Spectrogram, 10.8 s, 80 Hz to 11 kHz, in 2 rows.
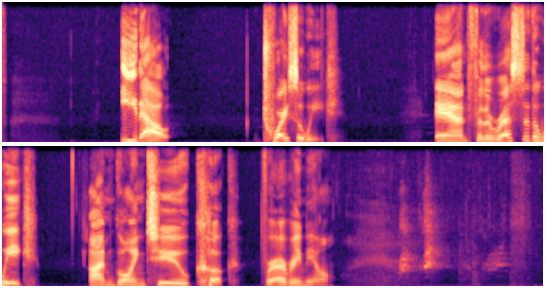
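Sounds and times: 
speech: 1.2s - 1.8s, 2.7s - 3.4s, 4.4s - 8.8s
cats meowing while play-wrestling: 9.4s - 10.7s.

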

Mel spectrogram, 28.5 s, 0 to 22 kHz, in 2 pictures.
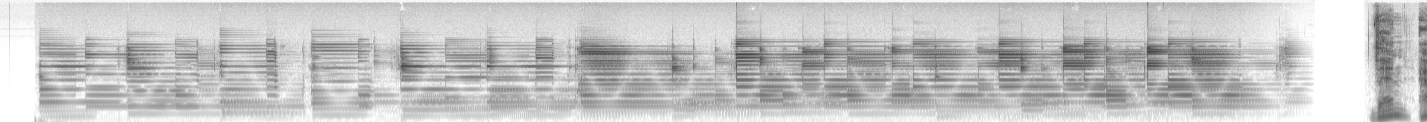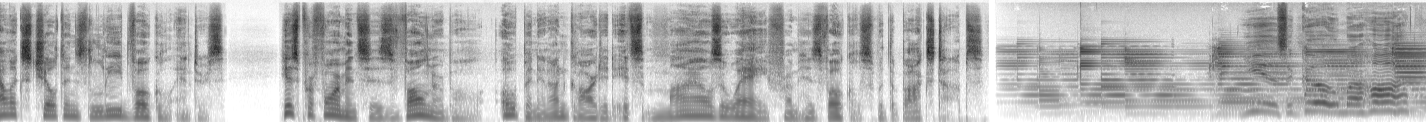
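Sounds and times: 
gently picked electric guitar with swirling phaser effect: 0.4s - 12.9s, 24.3s - 28.5s
speech: 13.8s - 24.2s, 27.1s - 28.5s.

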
